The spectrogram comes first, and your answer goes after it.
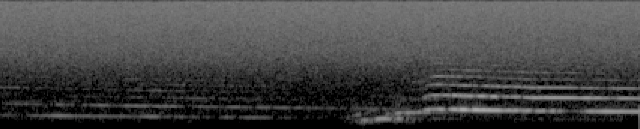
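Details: House dog reacting to a tornado siren test. Faint, long falling tones come first, then the dog's howl rises sharply and holds a steady, slightly wavering pitch through to the end.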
